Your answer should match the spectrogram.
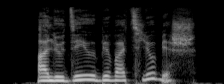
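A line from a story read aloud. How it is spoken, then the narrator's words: Calm inquiry. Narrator (Russian): Спокойно поинтересовалась я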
